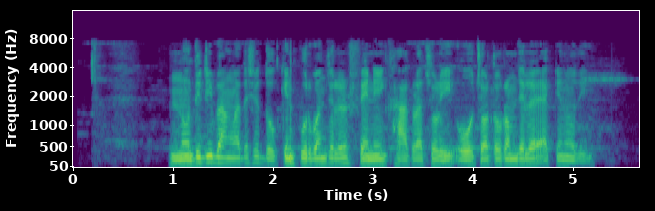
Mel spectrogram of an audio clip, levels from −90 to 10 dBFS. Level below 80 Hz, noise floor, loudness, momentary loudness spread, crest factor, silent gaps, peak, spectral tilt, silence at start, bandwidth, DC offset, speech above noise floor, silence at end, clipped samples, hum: -52 dBFS; -51 dBFS; -17 LUFS; 11 LU; 16 dB; none; -2 dBFS; -6 dB/octave; 0.2 s; 7.8 kHz; under 0.1%; 34 dB; 0.35 s; under 0.1%; none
